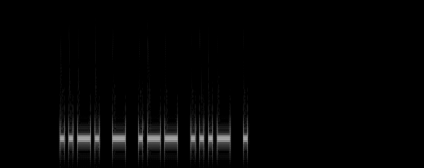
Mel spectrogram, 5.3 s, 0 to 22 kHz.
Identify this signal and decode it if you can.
Morse code, heard as a keyed tone, about 22 wpm, 700 Hz. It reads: FTWVE
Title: Code Groups - 5 Letters - 22wpm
